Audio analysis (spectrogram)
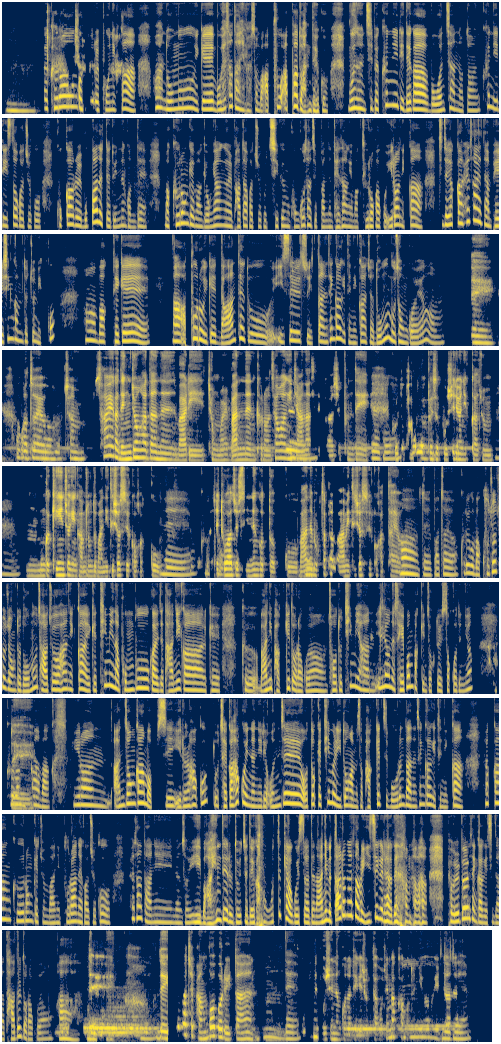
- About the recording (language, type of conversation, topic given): Korean, advice, 예측 불가능한 변화 속에서 어떻게 안정감을 느낄 수 있을까요?
- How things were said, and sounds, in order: unintelligible speech; laughing while speaking: "안 되고"; mechanical hum; distorted speech; tapping; other background noise; laughing while speaking: "되나 막"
